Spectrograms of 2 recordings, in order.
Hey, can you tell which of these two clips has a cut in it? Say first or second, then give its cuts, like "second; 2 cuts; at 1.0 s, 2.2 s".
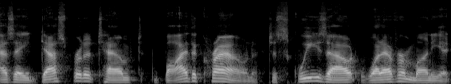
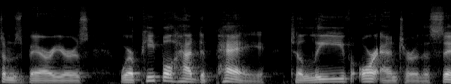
first; 1 cut; at 2.6 s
